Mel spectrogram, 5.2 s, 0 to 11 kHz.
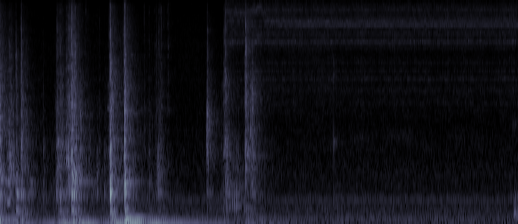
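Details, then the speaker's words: Sega 32x, working but screeching on every use, worse with 32x games, even without a game; L7 coil suspected: a thin steady high-pitched electronic screech continues faintly after cartridge-handling clunks. "still makes the screeching noise makes it a little worse on the 32x games even if I were to just power down without a game in it it still makes the noise"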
